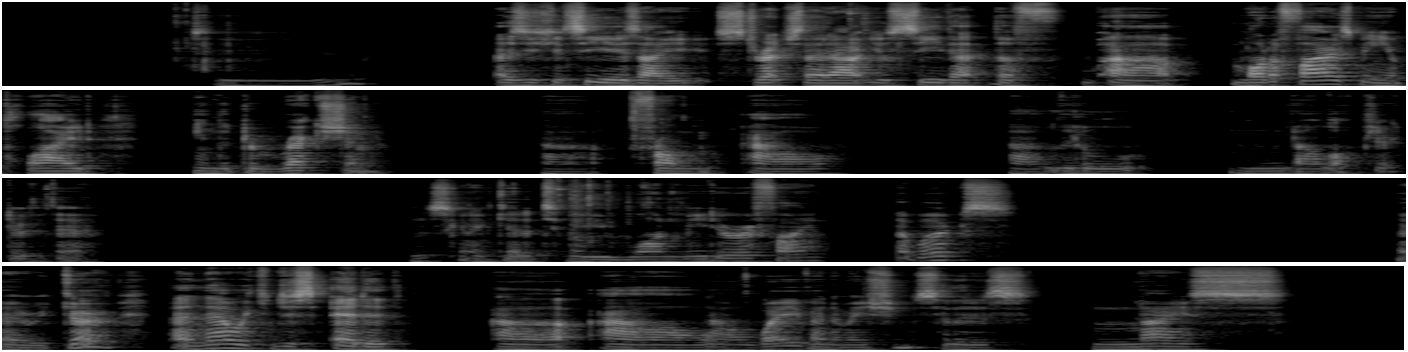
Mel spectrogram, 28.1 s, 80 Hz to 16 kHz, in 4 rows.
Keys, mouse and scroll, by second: 19.7 scroll down 1, 20.3 scroll up 1, 20.9 scroll up 1.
